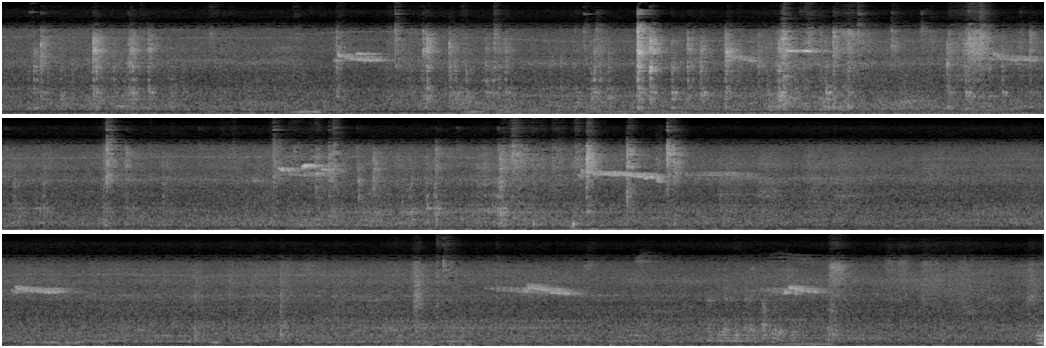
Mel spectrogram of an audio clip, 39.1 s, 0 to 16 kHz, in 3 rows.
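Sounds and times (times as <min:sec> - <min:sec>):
metal parts clicking and scraping: 0:07.2 - 0:13.7, 0:15.9 - 0:21.6.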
